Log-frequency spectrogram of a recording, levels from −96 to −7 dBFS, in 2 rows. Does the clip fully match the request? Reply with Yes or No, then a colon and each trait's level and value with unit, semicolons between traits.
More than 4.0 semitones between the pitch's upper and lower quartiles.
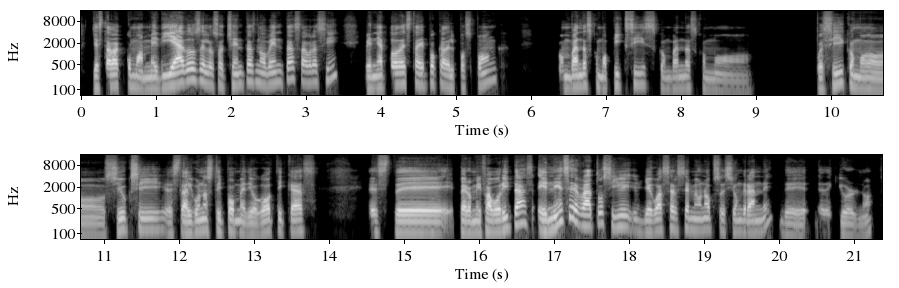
Yes: average, 4.6 semitones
